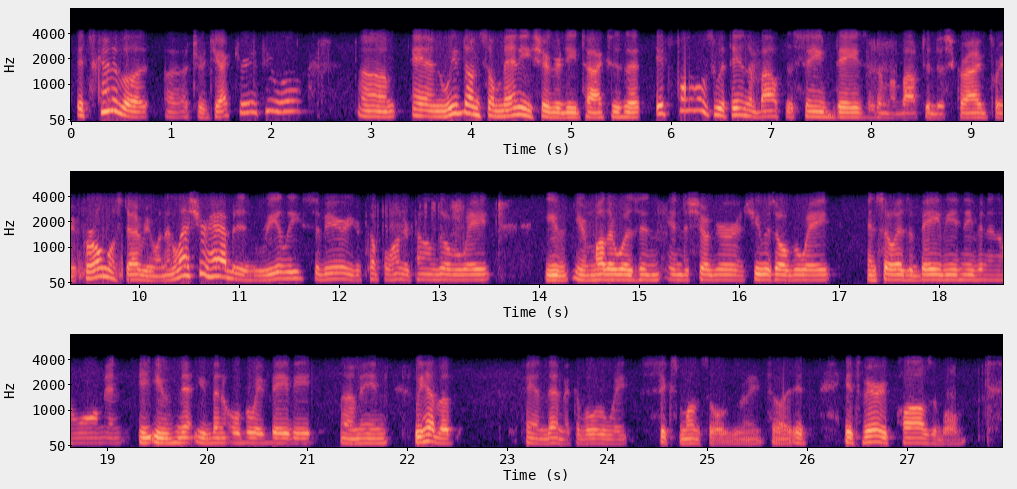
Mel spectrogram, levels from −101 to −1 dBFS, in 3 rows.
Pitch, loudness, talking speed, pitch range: 135 Hz, -27 LUFS, 200 wpm, 125-150 Hz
